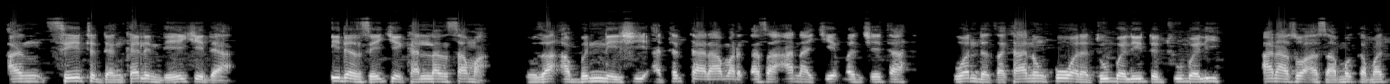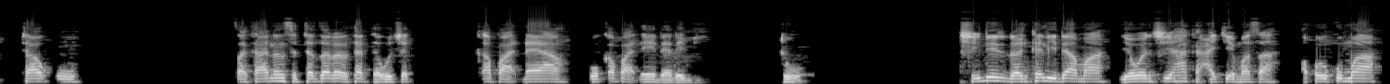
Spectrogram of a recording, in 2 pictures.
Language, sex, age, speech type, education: Hausa, male, 15-29, spontaneous, primary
